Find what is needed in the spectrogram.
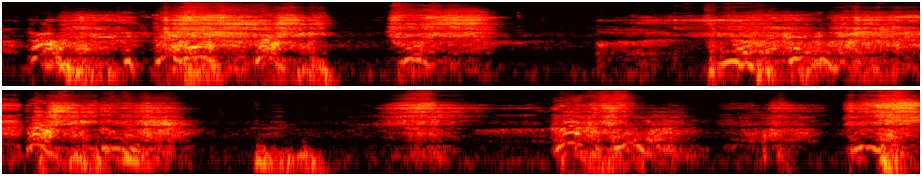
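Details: Person with a sneezing fit after going outside on a high-pollen day, suspecting a new grass allergy: rapid run of about eight explosive sneezes in nine seconds, some with a brief catch before.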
